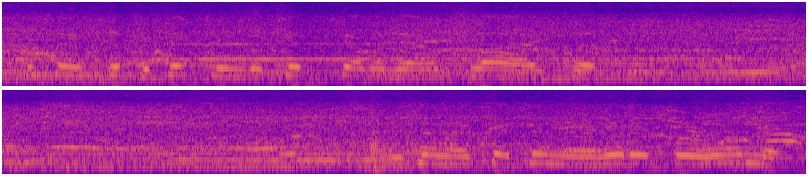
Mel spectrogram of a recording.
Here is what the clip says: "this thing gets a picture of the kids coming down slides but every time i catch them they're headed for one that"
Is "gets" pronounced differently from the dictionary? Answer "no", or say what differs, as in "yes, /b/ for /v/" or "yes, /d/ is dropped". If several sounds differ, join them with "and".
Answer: yes, /s/ is dropped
